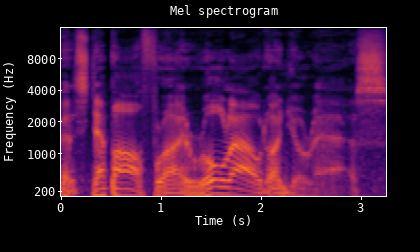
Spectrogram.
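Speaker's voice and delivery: very low, as deep as possible, swooping robot-hero voice. Streamer joking about how fun it is to talk deep, Optimus Prime voice. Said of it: "speak in a deep voice".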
